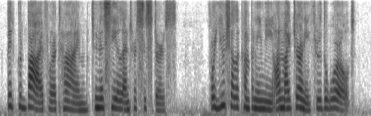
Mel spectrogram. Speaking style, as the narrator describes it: With mourning he called Claus aside, in kindly fashion, saying

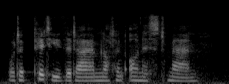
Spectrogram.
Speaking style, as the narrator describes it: I muttered

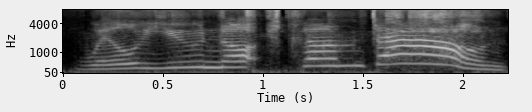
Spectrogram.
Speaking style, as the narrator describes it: roared Bluebeard

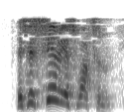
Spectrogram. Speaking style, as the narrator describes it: he cried

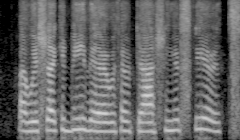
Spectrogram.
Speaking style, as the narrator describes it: he said

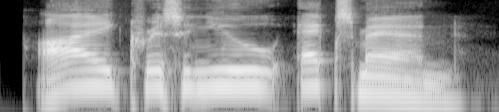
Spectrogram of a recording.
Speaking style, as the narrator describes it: Tom intoned

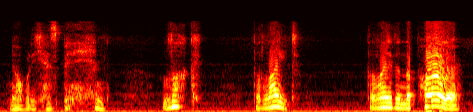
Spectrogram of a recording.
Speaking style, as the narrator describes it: Verloc gasped out

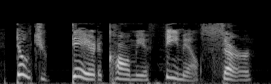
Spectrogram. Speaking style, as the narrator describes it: said the lady furiously

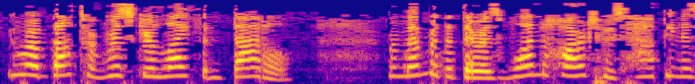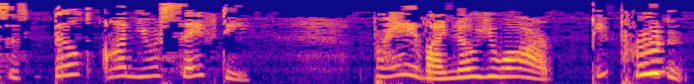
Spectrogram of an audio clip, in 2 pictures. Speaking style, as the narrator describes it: added the sobbing girl

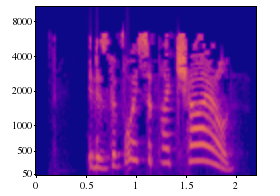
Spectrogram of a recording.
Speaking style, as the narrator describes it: the White Queen cried out

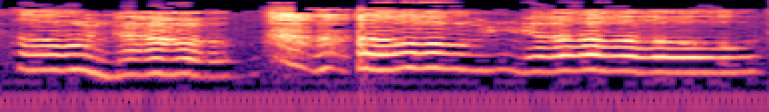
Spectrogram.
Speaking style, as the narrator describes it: wailed Sarah Ray lugubriously

